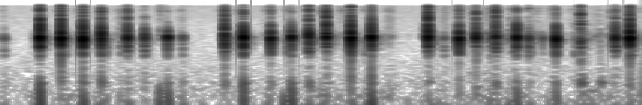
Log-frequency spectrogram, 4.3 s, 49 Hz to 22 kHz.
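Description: Fingertips type continuously on a cream Think 6.5 mechanical keyboard (Bsun Lollipop) with plastic keycaps, producing about 26 quick, dry clicks with a bright, clacky tone centered near 2.4 kHz. Each press ends almost instantly, with little low-end weight and short gaps between bursts of keystrokes.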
